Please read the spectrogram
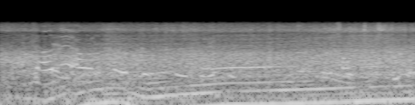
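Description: Rally car engine running, its pitch rising slowly as the car moves off after going off the stage. Voices are heard during the first second.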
